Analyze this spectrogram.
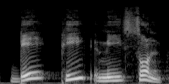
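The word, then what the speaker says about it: definition: যেমন ডিই এর জন্য কি হবে? ডি নাকি ডে ডে একে আমরা ভুল করেও ডি উচ্চারণ করবো না।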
